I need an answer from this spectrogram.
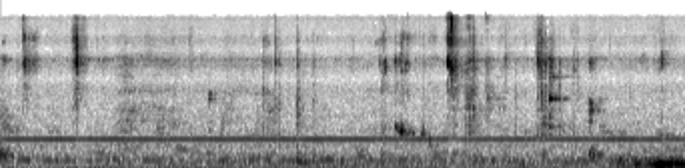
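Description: Close-miked mouth sounds of a person chewing food: soft, irregular clicks and smacks, with a short low hum near the end.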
